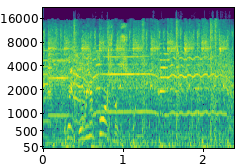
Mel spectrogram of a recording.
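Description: In the video game Dynasty Warriors 3, a horse whinnies with a rising and falling neigh over clip-clop hooves and battle noise, while a person talks over it.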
